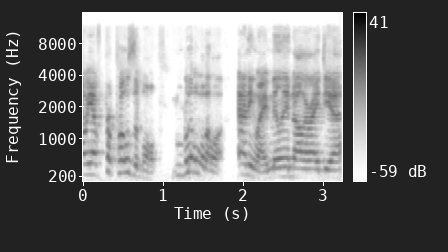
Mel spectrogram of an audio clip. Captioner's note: speaks gibberish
